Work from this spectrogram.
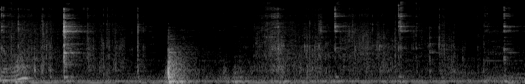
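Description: Potatoes being stirred and mixed in a dish, with soft scraping and a few clinks of a utensil against the dish over a steady low hum.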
